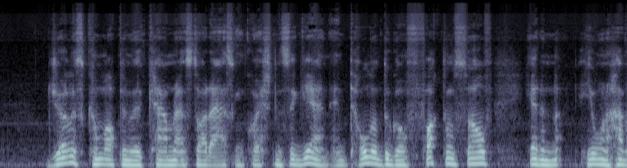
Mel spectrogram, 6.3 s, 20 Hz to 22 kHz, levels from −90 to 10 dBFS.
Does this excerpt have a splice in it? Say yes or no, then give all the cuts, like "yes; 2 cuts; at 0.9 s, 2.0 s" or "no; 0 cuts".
no; 0 cuts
